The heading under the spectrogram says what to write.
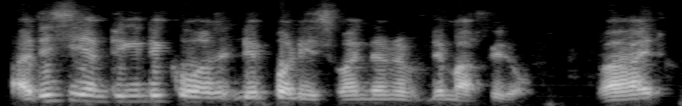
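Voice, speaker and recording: Heated radio show caller. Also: male voice, mid-range voice, lively intonation, a little fast, husky, muffled recording. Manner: heated, insistent, repeats "right?".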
